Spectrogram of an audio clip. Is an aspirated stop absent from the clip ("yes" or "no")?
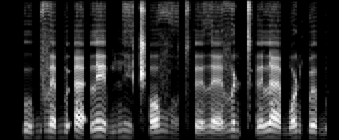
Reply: yes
